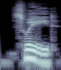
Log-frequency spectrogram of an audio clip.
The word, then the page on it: swede: Australian English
